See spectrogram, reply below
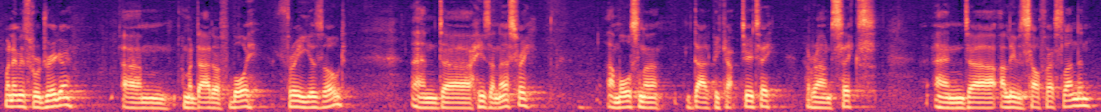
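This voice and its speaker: A man's voice: fairly low pitch, fairly even intonation, unhurried, mellow. A man from Brazil with a Brazilian accent, a native Portuguese speaker, talking casually about himself in a group. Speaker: panel participant. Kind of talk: casual personal chat.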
